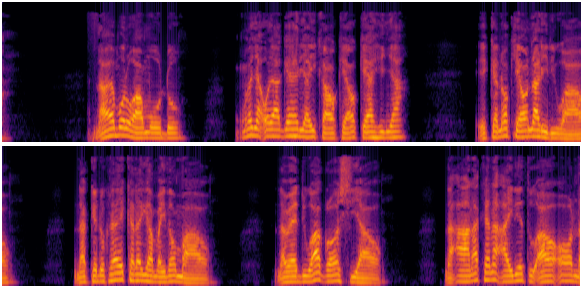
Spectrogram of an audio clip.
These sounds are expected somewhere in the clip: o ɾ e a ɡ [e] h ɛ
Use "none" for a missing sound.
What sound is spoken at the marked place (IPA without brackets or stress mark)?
ɛ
